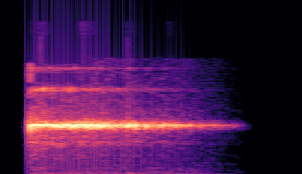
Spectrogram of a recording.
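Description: A single sonar-style ping: one clear electronic tone that starts sharply and rings out, fading away over about a second and a half.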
